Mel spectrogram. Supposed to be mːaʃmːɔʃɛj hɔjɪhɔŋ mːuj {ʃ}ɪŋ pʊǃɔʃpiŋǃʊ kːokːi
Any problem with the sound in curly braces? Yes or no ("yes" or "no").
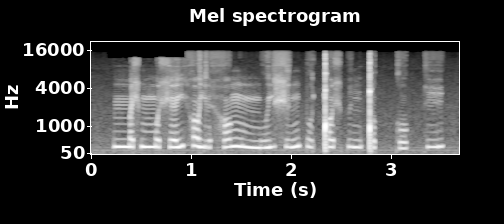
no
